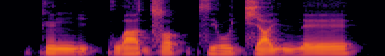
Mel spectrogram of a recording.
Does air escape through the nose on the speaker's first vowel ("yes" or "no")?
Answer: yes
